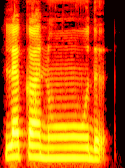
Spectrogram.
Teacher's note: تنوین ہے تو وقف کرتے ہوئے جزم دے دیں گے اور دال پر جزم جب ہوتا ہے تو اس کو قلقلہ کے ساتھ پڑھا جائے گا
